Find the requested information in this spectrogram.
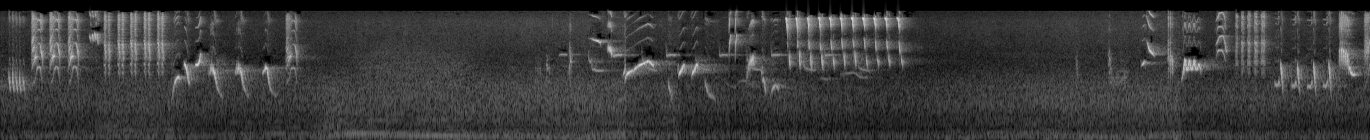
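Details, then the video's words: In Poznań botanical garden, Poland, a nightingale delivers varied phrases: rattling dry trills, steep slurred whistles and buzzy bursts separated by short pauses, with a faint low hum behind. "Wyjątkowy śpiew słowika."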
